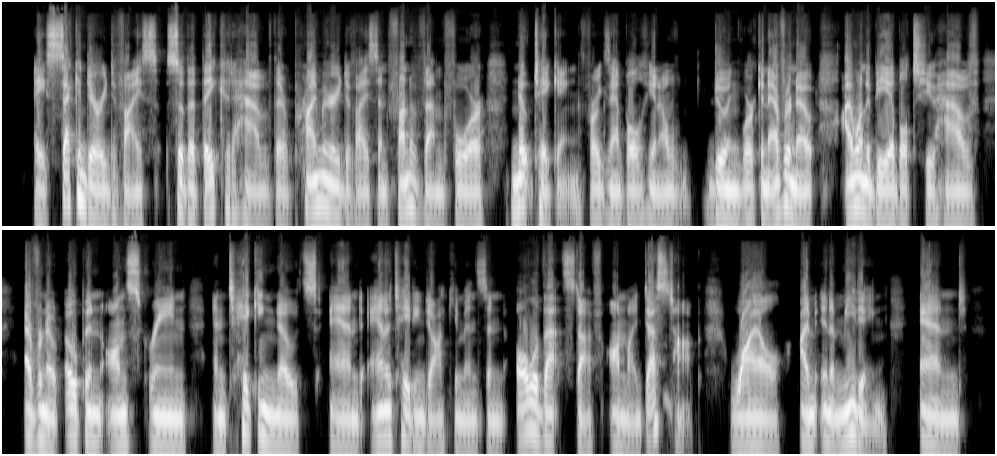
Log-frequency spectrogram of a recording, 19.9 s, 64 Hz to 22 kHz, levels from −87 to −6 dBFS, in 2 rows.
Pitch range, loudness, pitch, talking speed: 80-90 Hz, -17 LUFS, 85 Hz, 170 wpm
